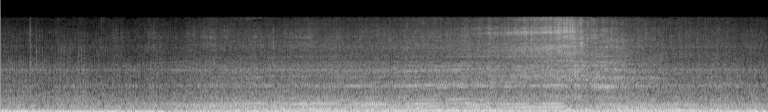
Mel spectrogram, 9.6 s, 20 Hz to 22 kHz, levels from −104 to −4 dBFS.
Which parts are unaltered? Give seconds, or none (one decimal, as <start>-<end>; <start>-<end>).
0.0-3.8; 4.3-9.6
